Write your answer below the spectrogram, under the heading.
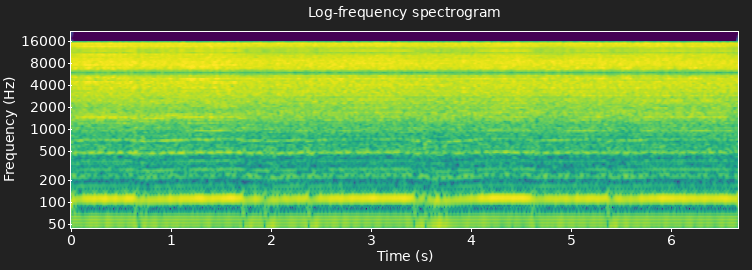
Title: Random misfires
